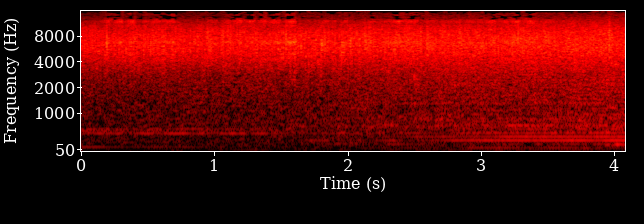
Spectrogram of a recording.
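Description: Faint, rain-like hiss with low sustained tones swelling in over the second half: the quiet ambient opening of a song, before any instrument is played.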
